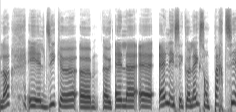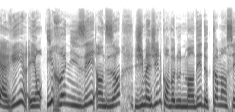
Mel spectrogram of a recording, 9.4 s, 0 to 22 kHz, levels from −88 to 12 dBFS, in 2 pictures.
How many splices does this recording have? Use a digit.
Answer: 1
